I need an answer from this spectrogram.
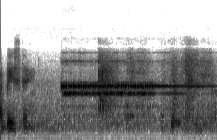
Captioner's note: phone ringing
